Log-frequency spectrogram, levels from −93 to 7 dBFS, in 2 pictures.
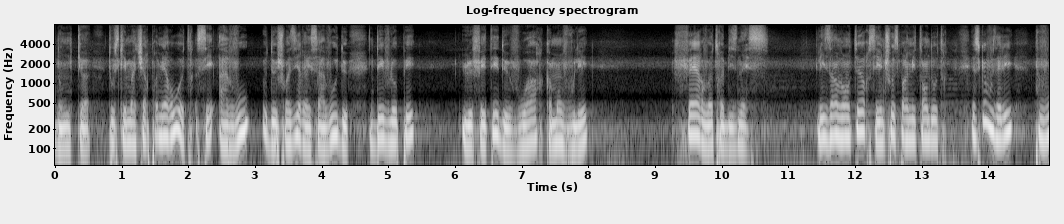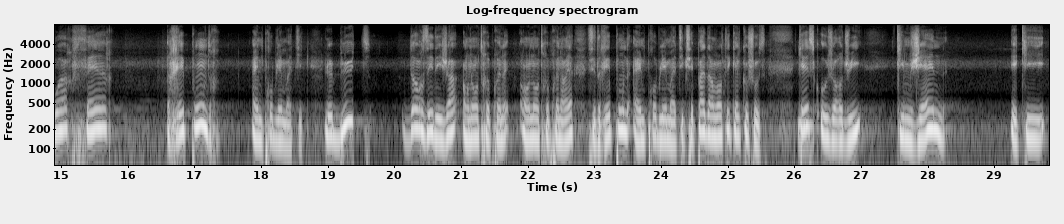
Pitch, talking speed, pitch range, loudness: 155 Hz, 155 wpm, 135-190 Hz, -13 LUFS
